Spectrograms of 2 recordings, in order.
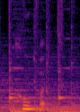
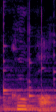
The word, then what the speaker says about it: coupon: of these a coupon a common incorrect pronunciation is cumin but the second syllable to beat pause so koopa hears word number 16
